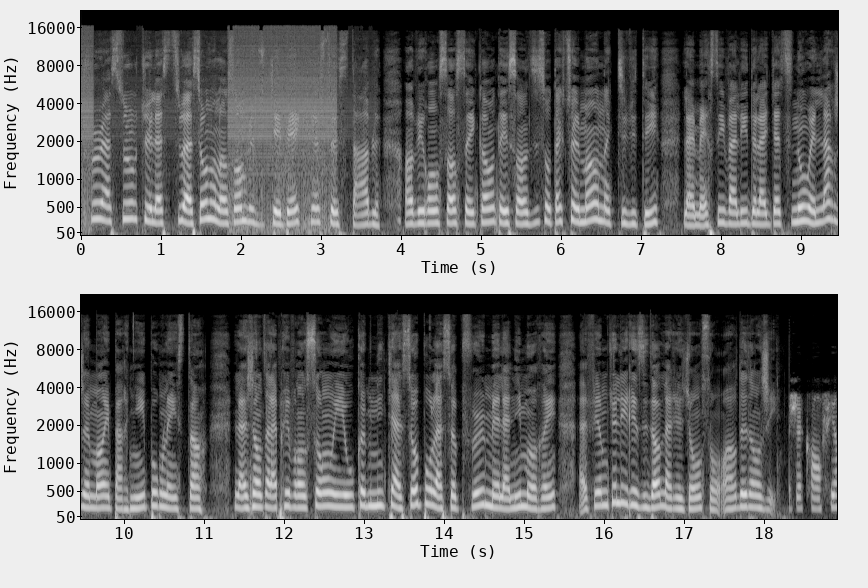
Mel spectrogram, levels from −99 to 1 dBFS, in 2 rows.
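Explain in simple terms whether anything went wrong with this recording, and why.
For the first 3.7 seconds, a rough buzzing chirp sits underneath the sound, pulsing about a hundred times a second. It then stops. This is computer activity noise. When the computer's processor, graphics card or mouse suddenly work harder, the electrical ground shared with the audio circuit shifts. That leaks into the recording as buzzing that follows the computer's workload, not the sound being recorded.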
